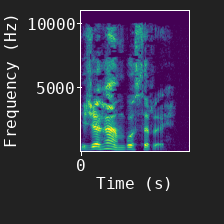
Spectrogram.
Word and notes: Yzhajan buas, erre.: San Lucas Quiaviní

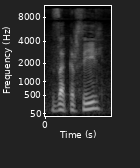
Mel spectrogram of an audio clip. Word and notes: Zacarsily!: San Lucas Quiaviní

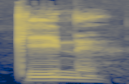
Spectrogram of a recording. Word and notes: kinw: Apatani

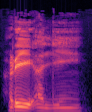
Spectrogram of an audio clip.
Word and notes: rì afiñ: Apatani

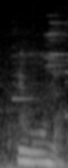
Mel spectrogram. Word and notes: pimuna: wamesa

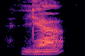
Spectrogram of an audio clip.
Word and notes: fa: Apatani

